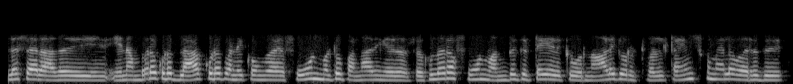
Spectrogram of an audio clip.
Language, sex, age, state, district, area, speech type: Tamil, female, 18-30, Tamil Nadu, Madurai, rural, conversation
